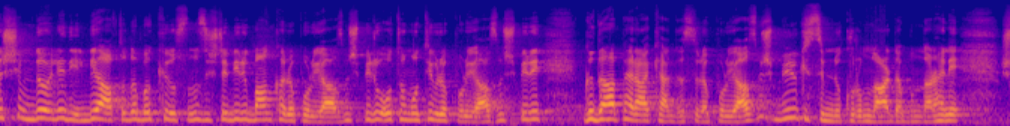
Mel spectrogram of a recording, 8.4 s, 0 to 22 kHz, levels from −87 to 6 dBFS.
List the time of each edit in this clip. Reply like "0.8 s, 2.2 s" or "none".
none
